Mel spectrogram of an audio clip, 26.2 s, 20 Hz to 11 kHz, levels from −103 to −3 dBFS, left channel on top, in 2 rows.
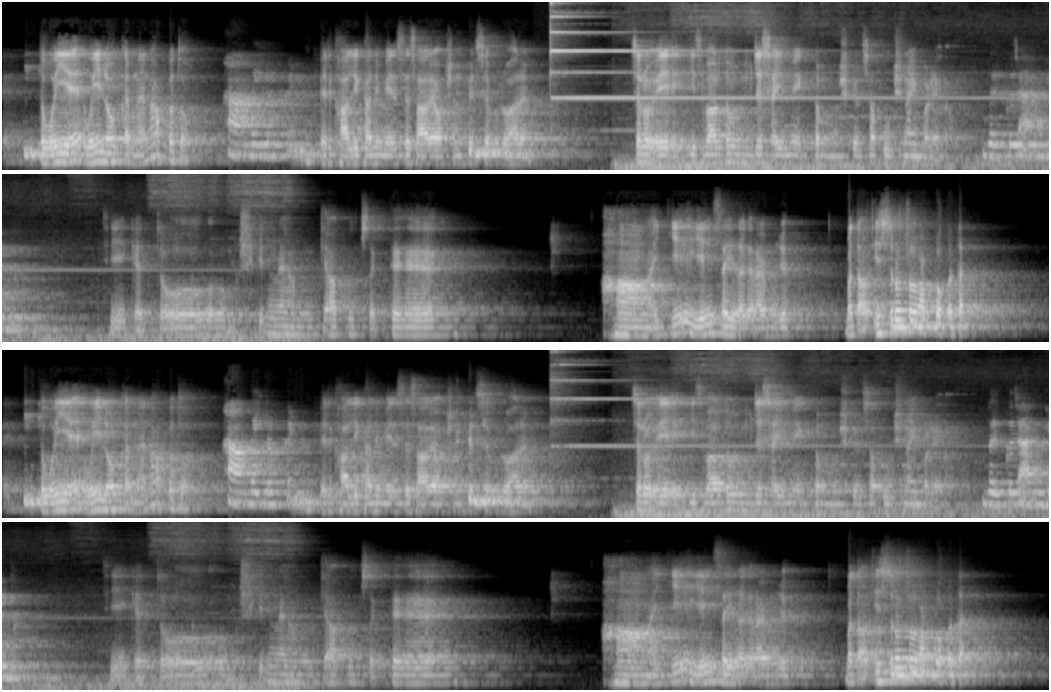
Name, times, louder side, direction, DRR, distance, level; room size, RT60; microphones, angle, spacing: voice 1, 0.5-2.4 3.8-6.6 7.9-11.9 14.4-18.6 20.6-22.9 23.6-25.1, left 3 dB, 25° left, 7 dB, 0.4 m, -27 dB
voice 2, 2.8-3.9 5.8-6.1 12.3-13.3 24.2-24.7, right 2 dB, 50° right, 5 dB, 0.8 m, -28 dB
Chime, 6.9-12.7, left 13 dB, 85° left, 0.6 m, -33 dB
sound 1, 7.6-16.7, left 1 dB, 40° left, 1.2 m, -42 dB
12.5 x 5.6 x 3.6 m, 2.1 s
head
